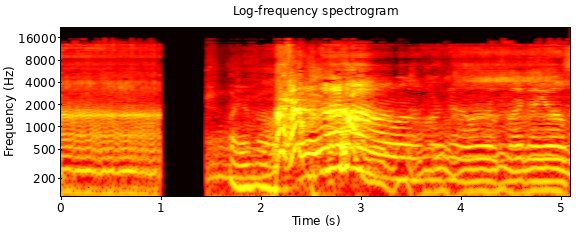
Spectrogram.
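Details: Angry Chihuahua, a pet dog, growling in a short home clip: a harsh, rumbling growl with whiny, rising and falling tones that peak midway, then a steady lower snarl. A voice and a steady tonal hum sit behind it.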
